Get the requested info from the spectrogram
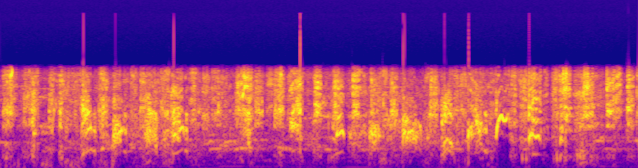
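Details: Herding-breed Australian Cattle Dog letting loose a volley of loud, sharp barks, uneven in spacing and coming about three a second, with a few higher yelping notes mixed in near the end.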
